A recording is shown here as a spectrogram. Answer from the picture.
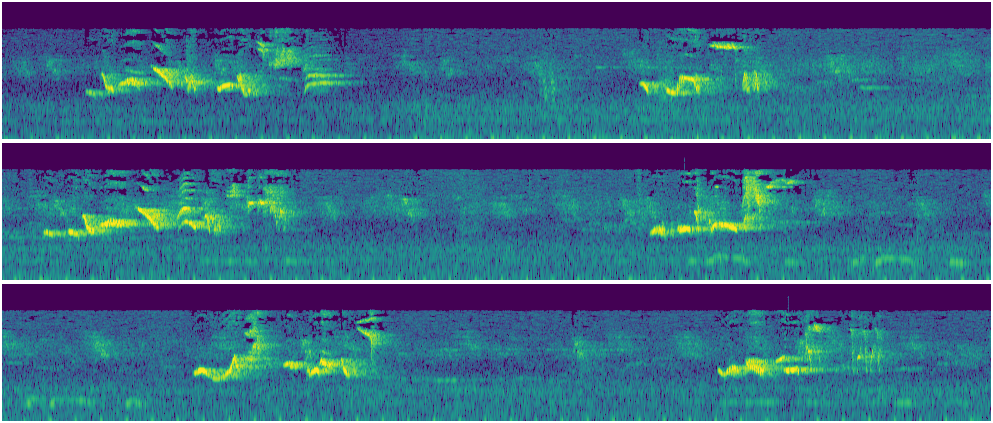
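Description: A songbird singing a short, complex phrase about every five seconds, over a steady hiss.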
